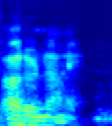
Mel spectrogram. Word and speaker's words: Adonai: But this is by convention always pronounced Adonai.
